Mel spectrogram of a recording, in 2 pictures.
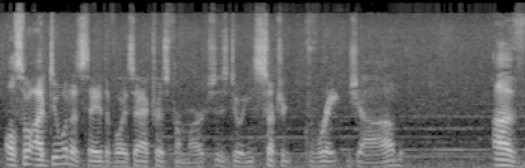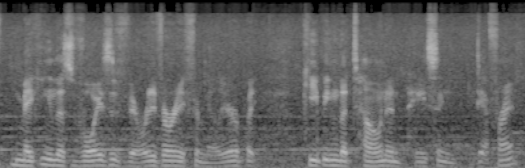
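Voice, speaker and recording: A man giving casual, analytical commentary on a game story, pausing as he thinks through his points. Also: lowish voice, fairly bright tone, faint music behind, poor audio.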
